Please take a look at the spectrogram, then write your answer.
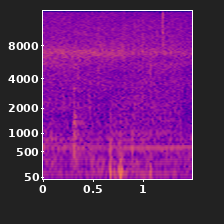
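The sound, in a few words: potatoes being stirred and fried in pan for aloo bhaja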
